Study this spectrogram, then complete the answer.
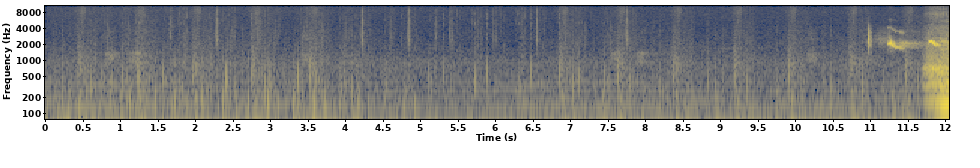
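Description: Flippers slap softly and steadily on snow.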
